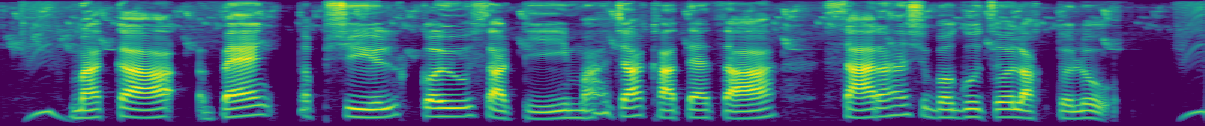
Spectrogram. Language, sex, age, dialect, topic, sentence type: Marathi, male, 18-24, Southern Konkan, banking, statement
